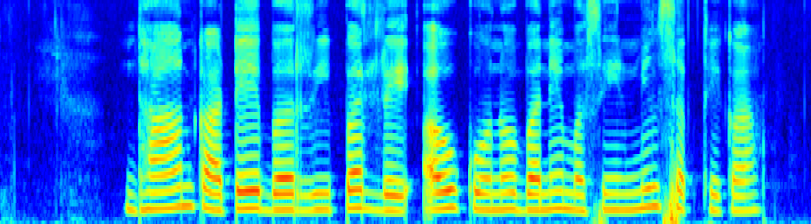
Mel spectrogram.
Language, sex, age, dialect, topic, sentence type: Chhattisgarhi, female, 46-50, Northern/Bhandar, agriculture, question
